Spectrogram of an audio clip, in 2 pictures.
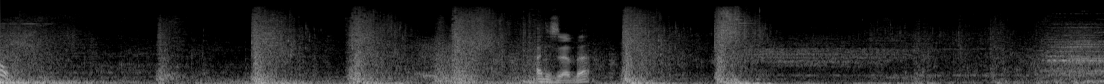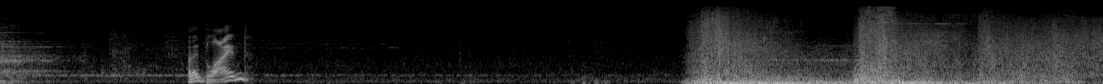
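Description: Swords clash and strike in a game fight.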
